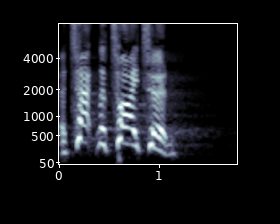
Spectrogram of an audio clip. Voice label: vox attack; smite; serqet

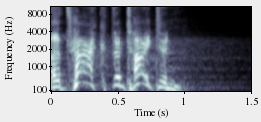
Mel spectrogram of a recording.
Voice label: vox attack m; smite; ganesha

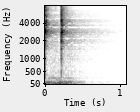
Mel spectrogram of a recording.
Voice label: vox click; smite; camazotz

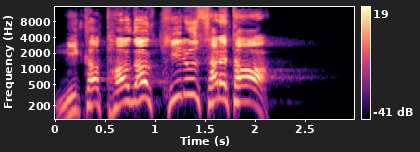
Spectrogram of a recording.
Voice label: notify slain ally, japanese; caster

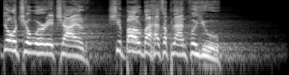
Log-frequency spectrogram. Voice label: taunt directed; scylla; smite; monkey

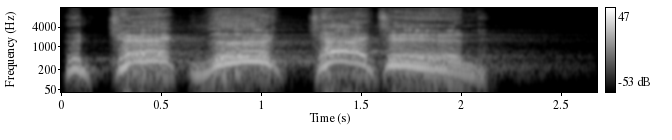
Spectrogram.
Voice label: Attack M; smite; camazotz

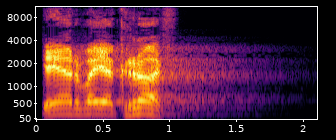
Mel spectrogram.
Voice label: kill streak first blood, russian; caster

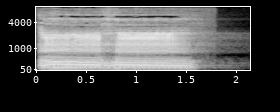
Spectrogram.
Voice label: Agree Dragon; fafnir

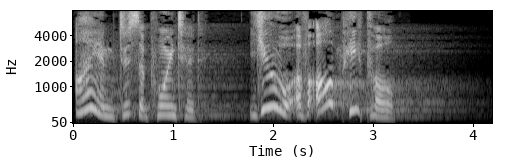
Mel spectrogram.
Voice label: taunt directed; aphrodite; Smite; athena

